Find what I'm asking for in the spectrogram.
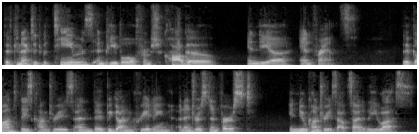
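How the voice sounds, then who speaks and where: A man's voice: lowish voice, steady tone, moderate pace. A man on a robotics panel, reading a short summary and chatting earnestly. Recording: dull lo-fi sound.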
